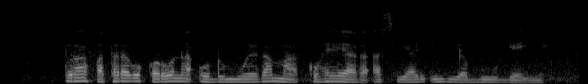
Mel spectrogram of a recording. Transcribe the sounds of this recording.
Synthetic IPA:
toɾaːfataɾaɣokɔɾwɔnaʔodomwɛɣamakoɦɛaɣaʔasiaɾiʔiɾiɔbuːɡeine

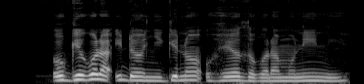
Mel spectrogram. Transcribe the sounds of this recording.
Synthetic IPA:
oɡeɣoɾaʔidɔɲiɡenɔʔoɦɛɔðɔɣoɾamonini

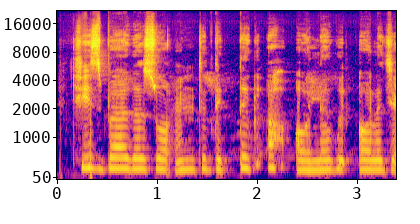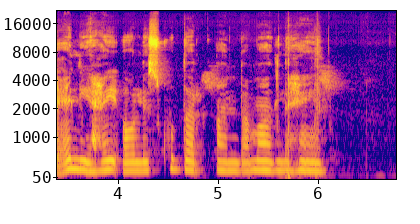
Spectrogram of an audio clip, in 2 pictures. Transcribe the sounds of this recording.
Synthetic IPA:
t͡ʃiːs̬baːɣɐswɑːʕʊnt̪ʰɔd̪ɛɡ̚d̪ɐɡɐh | ɔːlɐt͡ʃɛʕɛljɐɦɛjʔɔːlɐɪskʰʊd̪ɐraːnɖɐmaːd̪lɐɦɛjn

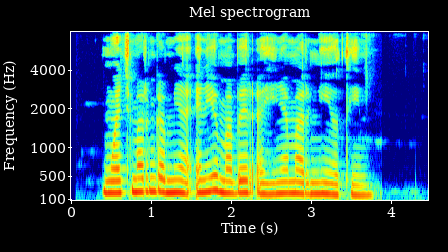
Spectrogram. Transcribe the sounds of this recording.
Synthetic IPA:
ŋwɛt͡ʃmarŋɡamɪaʔɛnjomabɛɾa̰hiɲamarŋɪjɔt̪ʰim

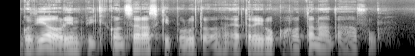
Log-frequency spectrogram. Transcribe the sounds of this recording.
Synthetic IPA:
ɡoðiaɔlimpikkɔnsɛɾaskipuɾutɔɛt̪ɛɾɛiɾwɔkohɔt̪anaːðaɦafu

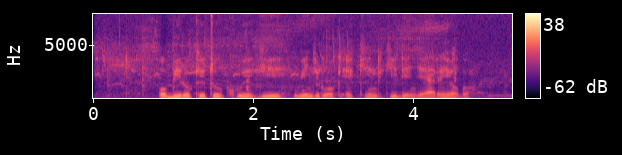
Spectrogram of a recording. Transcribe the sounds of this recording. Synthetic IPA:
obiɾoketokweɡɪwiɲd͡ʒɾwɔkḛkindkideɲd͡ʒeaɾɪɔɡɔ

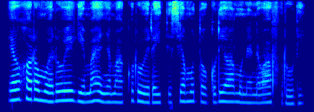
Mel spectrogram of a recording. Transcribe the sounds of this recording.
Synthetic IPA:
jaohɔɾɔmwɛɾoweɣemahɛɲamakoɾoeɾaitesiamotoɡoɾiawamonɛnɛwafuɾuɾi

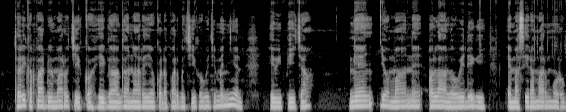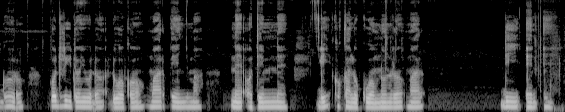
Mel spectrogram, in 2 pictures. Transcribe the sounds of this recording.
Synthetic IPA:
taɾɪkapadwemaɾɔt͡ʃɪ̰kːɔɦɪɡaɡanaɾɪjɔkɔdapaɾɡot͡ʃɪkowed͡ʒemaɲen | ewipit͡ʃa | ŋɛɲd͡ʒɔmanɛɔlalɔwedḛɡɪ | ɛmasɪɾamarmoɾoɡoɾo | podɾitojʊdɔdwɔkɔmarpiɲd͡ʒma | nɛʔɔtɪmnɛ | ɡɪkɔkalokwomnonɾomar | diɛne

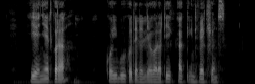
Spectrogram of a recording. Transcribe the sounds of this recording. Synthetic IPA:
jɛɲɛt̪kɔɾa | koibukot̪eleljɔɡɔɾatikakinfɛkʃɔns

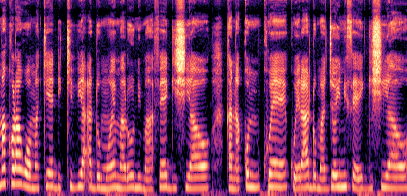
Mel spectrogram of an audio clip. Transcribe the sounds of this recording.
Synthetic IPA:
makɔɾaɣwɔmakeɛdikiðiaʔadomɔɛmaɾonimafɛɡiʃiaɔkanakkʰwɛkweɾaːdomad͡ʒɔinifɛɡiʃiaɔ

